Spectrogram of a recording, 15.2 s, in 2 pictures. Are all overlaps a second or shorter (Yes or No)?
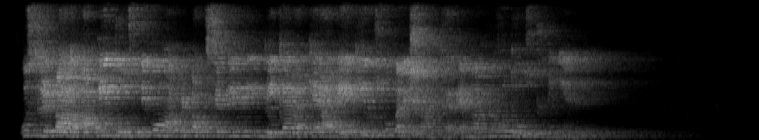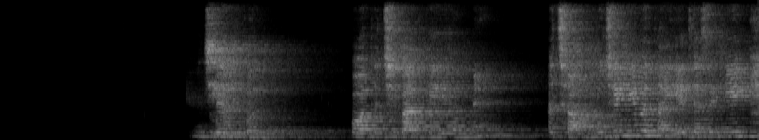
Yes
